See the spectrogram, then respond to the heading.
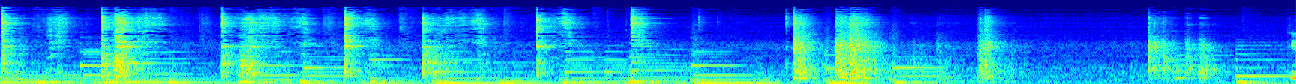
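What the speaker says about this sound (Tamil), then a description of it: "இப்பவே நம்ம எடுத்து கொட்டிக்கலாம். இது ஒரு தாம்பாளத்துல கொட்டிக்கணும்." Roasted sambar powder spices are tipped and scraped onto a metal plate, giving close metallic clinks and scrapes in an uneven rhythm before the sound drops off near the end.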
